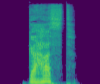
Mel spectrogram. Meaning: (verb) past participle of hassen; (adjective) hated
- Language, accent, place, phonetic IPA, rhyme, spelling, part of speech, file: German, Germany, Berlin, [ɡəˈhast], -ast, gehasst, verb, De-gehasst.ogg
